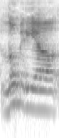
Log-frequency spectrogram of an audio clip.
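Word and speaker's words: L'Homme Idéal: Thank you, Poe, for the pronunciation the other day. L'Homme Ideal L'Intense.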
